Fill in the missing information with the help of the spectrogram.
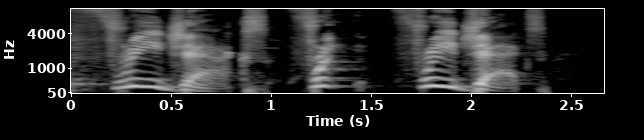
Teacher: Big first, soft second syllable.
